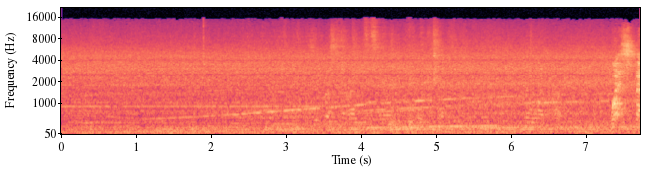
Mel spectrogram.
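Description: A train's motor whines, rising in pitch as it speeds up.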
